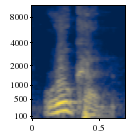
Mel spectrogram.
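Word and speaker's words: Rjukan: I'm going to try. It's a town in Norway. RJ Ukan. RJ UK an Norway. Ruken. Ruken. Yeah, let's do that.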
